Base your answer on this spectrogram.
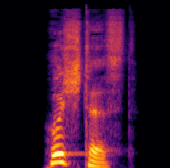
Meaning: inflection of huschen: 1. second-person singular preterite 2. second-person singular subjunctive II
- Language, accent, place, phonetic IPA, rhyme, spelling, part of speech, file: German, Germany, Berlin, [ˈhʊʃtəst], -ʊʃtəst, huschtest, verb, De-huschtest.ogg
